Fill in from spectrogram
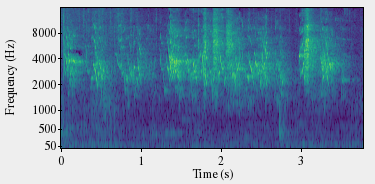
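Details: Budgerigar song, said to be a mating call: lively scratchy warble of rising and falling squeaks and buzzy chirps running almost without pause.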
